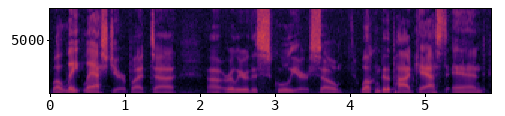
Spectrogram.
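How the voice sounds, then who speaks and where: Deep-voiced male podcast host. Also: expressive, measured pace, a bit bright. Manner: friendly, with filler hesitations. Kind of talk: podcast intro and interview. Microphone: video call.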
